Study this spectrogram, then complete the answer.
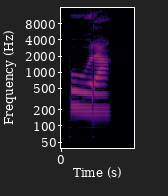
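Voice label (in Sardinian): "pura", female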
